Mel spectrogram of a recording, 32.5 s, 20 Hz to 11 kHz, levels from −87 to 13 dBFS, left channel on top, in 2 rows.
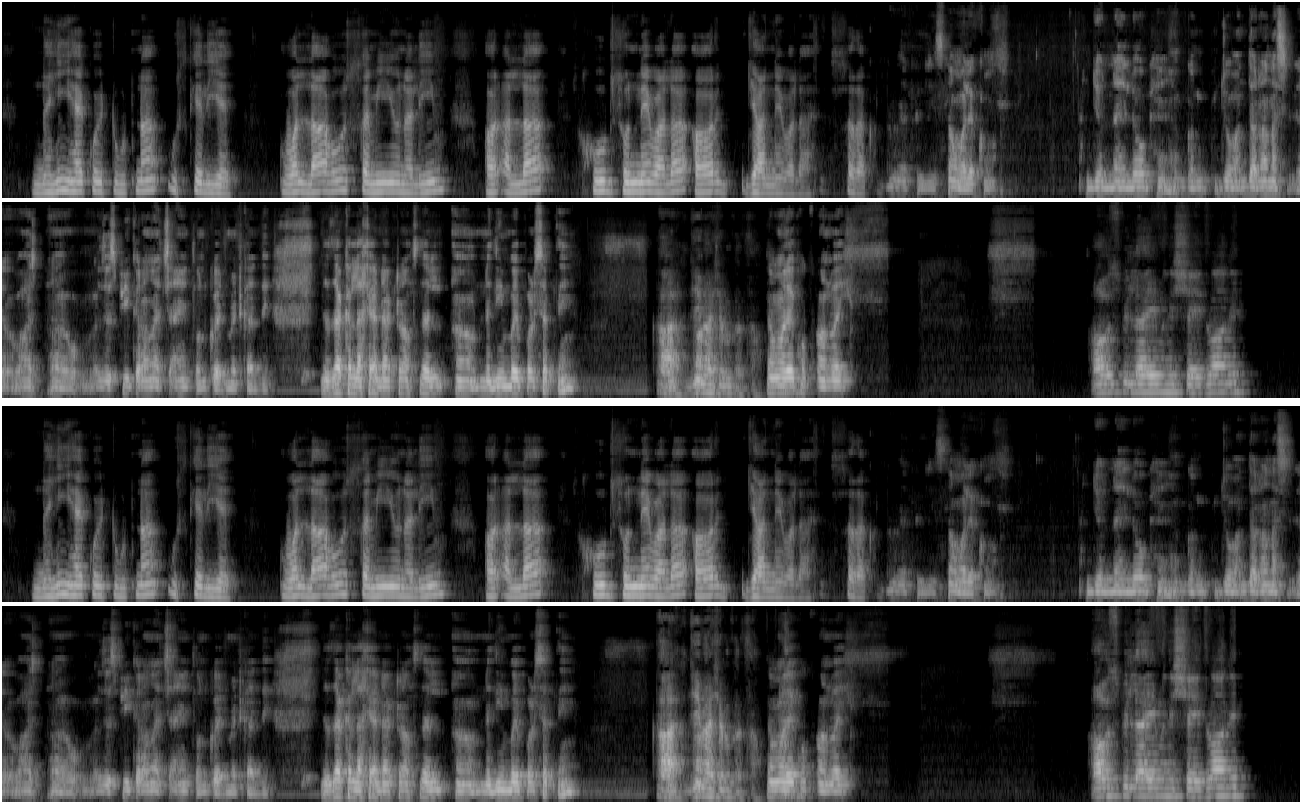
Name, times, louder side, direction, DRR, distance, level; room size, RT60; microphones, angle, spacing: voice 1, 0.4-2.9 3.5-6.8 7.2-10.8, left 1 dB, 10° left, 0.5 m, -25 dB
voice 2, 11.1-12.6 13.6-23.4 23.8-24.3 24.5-25.0 25.8-27.3 28.6-28.9, left 2 dB, 55° left, 1.3 m, -25 dB
voice 3, 24.4-25.7 29.8-31.7, right 2 dB, 55° right, 2.5 m, -25 dB
16.5 x 9.8 x 2.9 m
head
